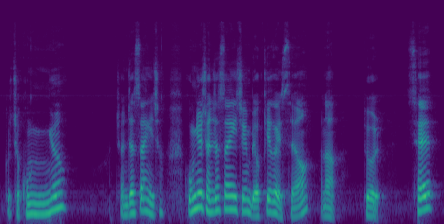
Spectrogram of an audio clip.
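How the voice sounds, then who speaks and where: A man's voice: a little high, darkish tone, dull audio. A man teaching a science lesson, drawing on a worksheet as he explains, often starting with "자" and asking questions that he then answers himself. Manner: frequent "자" and "그쵸?" as prompts.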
